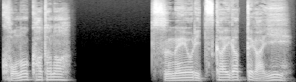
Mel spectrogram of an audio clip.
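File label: victory, Japanese; sdorica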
